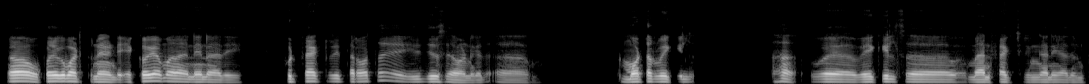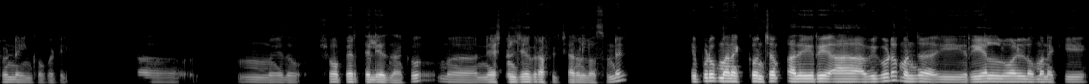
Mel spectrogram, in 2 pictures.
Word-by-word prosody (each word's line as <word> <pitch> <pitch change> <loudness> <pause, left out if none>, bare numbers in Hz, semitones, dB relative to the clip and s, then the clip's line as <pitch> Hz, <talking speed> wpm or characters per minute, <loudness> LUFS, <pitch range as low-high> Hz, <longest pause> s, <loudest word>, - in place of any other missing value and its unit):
ఆ! - - +8 0.2
ఉపయోగపడుతున్నాయండి. 125 -5 +2
ఎక్కువగా 150 +5 +3
మ - - +1 0.3
నేను 115 0 0
అది 105 0 -7 0.5
ఫుడ్ 130 - -5
ఫ్యాక్టరీ 140 0 -2
తర్వాత, 135 +4 -3 0.3
ఇది 125 0 -7
జూసేవాడిని 115 -6 -2
గదా! 100 - -14
ఆహ్, 100 -2 -11 1.0
మోటార్ 125 +1 +2
వెహికల్‌ 120 -1 -4 0.8
అహా, - - -3 0.3
వె 125 0 +2 0.3
వెహికల్స్ 120 +1 -3
ఆహ్, 115 -1 -2 0.2
మ్యాన్యుఫ్యాక్చరింగ్, 110 0 -4
అని 110 0 -5
అది 105 - -9
ఉంటుండే 110 +3 -9
ఇంకొకటి. 100 - -20 0.8
ఆహ్, 105 -2 -19 0.6
హ్మ్. 110 -1 -14
ఏదో 105 0 -13 0.3
షో 120 - -2
పేరు 125 -1 +1
తెలియదు 110 -2 +2
నాకు. 95 +10 -5 0.3
మా 115 - -8 0.3
నేషనల్ 115 +1 -1
జియోగ్రాఫిక్ 115 -3 -1
ఛానెల్‌లో 105 -1 -3
వొస్తుం‌డే. - - -5 0.7
ఇప్పుడు 155 +5 +4
మనకి 140 -2 +5
కొంచెం 140 +2 +5 0.2
అది‌ 135 +1 +7
రీ 140 - +8
అవి 130 0 +3
కూడా 185 +4 +1
కొంచెం, 135 -1 +3 0.2
ఈ - - -3 0.2
రియల్ 135 +2 +4
వరల్డ్‌లో 130 -1 +2
మనకి 115 0 -6
120 Hz, 130 wpm, -20 LUFS, 110-130 Hz, 1.0 s, ఆ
